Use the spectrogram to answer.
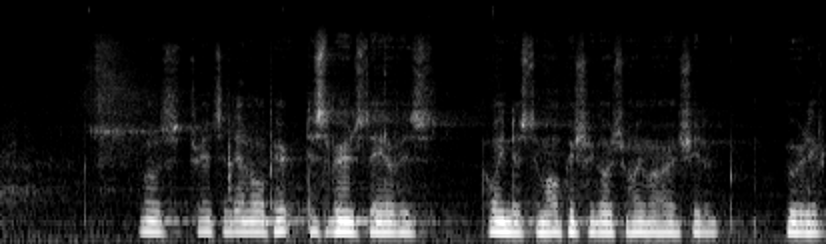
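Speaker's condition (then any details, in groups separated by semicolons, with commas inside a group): Parkinson's; tremor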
